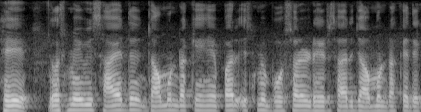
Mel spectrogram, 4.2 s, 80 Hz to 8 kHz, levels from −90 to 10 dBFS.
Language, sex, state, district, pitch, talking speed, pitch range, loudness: Hindi, male, Chhattisgarh, Korba, 130 Hz, 240 wpm, 120-135 Hz, -17 LUFS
